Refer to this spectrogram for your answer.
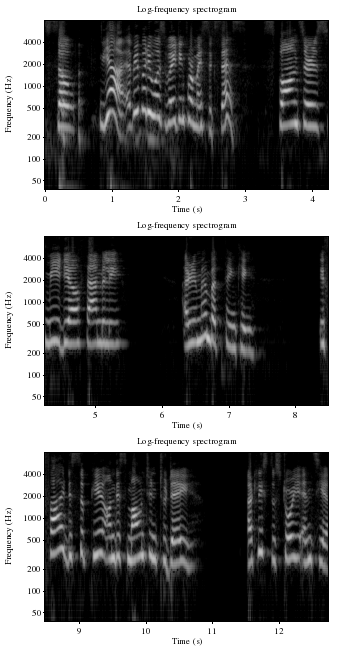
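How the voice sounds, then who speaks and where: Raised and projected, a woman's high-pitched voice has a bright, sharp tone, moving at a moderate pace with long, frequent pauses. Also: ordinary pitch variation. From Nepal. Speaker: mountaineer and keynote speaker. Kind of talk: motivational keynote speech.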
